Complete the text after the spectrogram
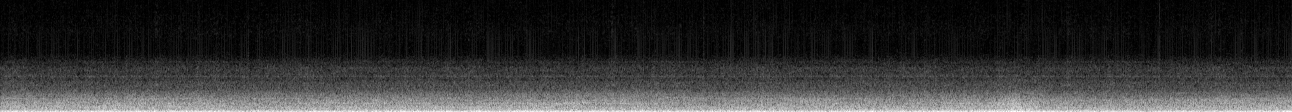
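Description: A bus engine hums steadily at cruising speed.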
